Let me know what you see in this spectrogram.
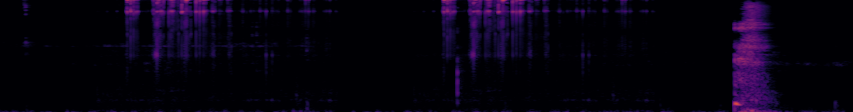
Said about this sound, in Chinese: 平时都是在电话里面听到这个铃铛的声音，今天倒是响在耳边了。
